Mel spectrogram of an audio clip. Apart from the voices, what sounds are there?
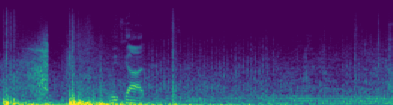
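artillery shells landing on a trench in Hell Let Loose video game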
